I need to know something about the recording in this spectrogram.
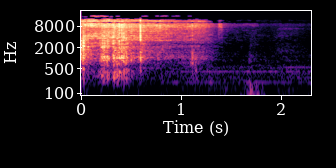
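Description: A ceramic plate set down on a stone countertop with a sharp click, then about a second of scraping and handling noise, and a soft thump near the end.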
